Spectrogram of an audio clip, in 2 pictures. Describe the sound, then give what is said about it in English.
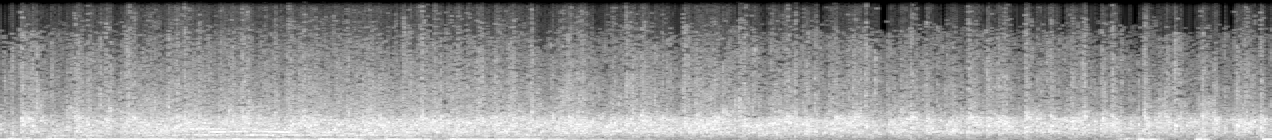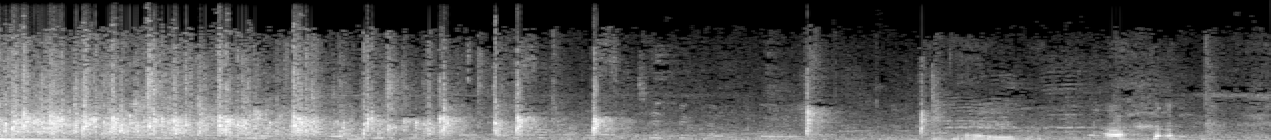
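A crowd bursts into loud, sustained applause to thank a teacher, dense clapping that holds steady before thinning out into scattered individual claps toward the end, with a low hum briefly underneath. “And I would particularly like you to thank your teacher by just joining each one of us in just a round of applause.”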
